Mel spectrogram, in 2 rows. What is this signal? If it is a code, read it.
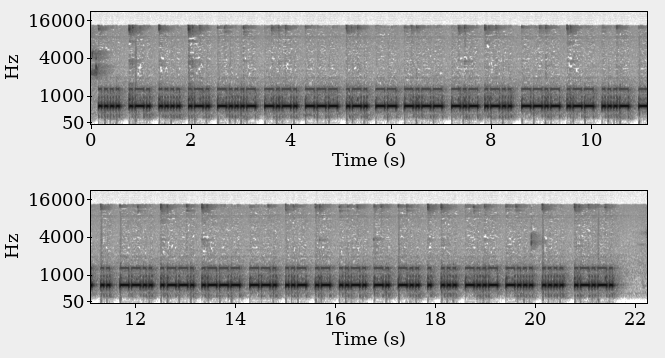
Morse code, heard as a keyed tone, about 20 wpm, 650 Hz. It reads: HRHR<BT>CORMYKLQWVTIZPJGUAFNDESXBH<AR>
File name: 2025cw / speedup / 21wpm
